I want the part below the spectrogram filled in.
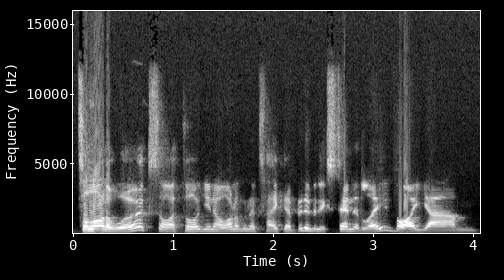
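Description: A man's voice: on the high side, fast, a little mellow. A man with an Australian accent giving team news in a laconic, matey, slangy way on a casual rugby league show. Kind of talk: casual sports chat.

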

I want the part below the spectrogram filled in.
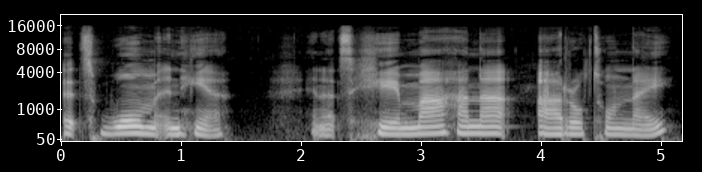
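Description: A woman with a New Zealand Māori accent co-hosting a podcast, chatting casually in an expressive, informal, bantering way. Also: deep voice, slow pace, smooth, no echo, studio quality. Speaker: podcast co-host. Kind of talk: casual chat.

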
